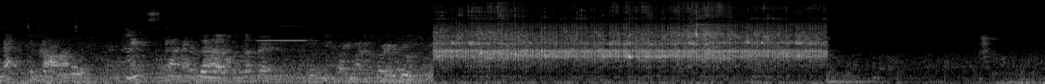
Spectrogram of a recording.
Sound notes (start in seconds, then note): 2.6 beep; 4.4 cart clattering across pavement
